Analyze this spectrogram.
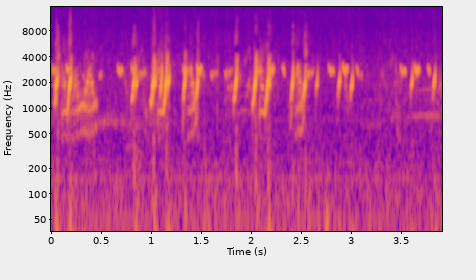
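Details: Common quail heard for hunting use: crisp, high, clipped notes in rapid groups of two or three, steadily repeated, with a faint raspy undertone early on.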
